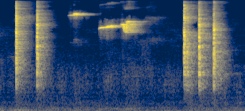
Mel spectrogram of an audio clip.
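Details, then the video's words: White-rumped shama in the wild: two harsh ticks, then high pure whistles including a long drawn-out note, and a closing group of three quick clicks. "Kicau KHAS Murai BATU di ALAM LIAR"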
